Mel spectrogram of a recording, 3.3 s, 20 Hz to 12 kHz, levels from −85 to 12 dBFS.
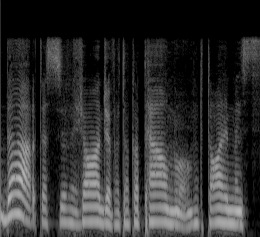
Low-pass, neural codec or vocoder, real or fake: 7.2 kHz; codec, 16 kHz, 0.5 kbps, X-Codec, HuBERT features, trained on general audio; fake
